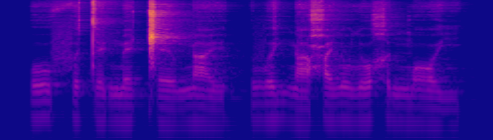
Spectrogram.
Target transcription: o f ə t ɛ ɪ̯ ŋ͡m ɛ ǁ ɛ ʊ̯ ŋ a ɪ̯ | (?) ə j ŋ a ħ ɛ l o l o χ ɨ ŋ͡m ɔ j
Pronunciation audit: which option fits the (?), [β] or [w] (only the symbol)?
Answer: β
